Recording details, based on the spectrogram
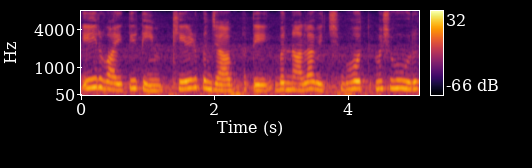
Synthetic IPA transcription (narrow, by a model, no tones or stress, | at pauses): eːɾəʋaːɪt̪iːʈiːmkʰeːɽpəɲd͡ʒaːbət̪eːbəɾnaːlaːʋɪt͡ʃ | bɔːt̪məʃɦuːɾ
